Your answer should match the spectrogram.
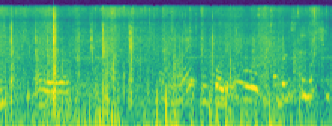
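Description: Voices talking softly and unclearly, with scattered sharp clicks and a steady low rumble underneath.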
